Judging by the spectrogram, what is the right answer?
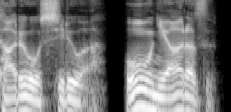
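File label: Voice Japanese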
